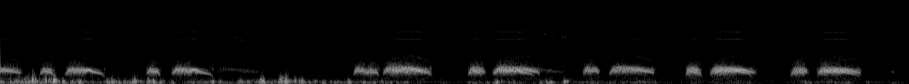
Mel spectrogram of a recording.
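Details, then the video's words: Spotted dove decoy for dove trapping, Mương Điều area of Đầm Dơi, Cà Mau, 12 March 2019: bursts of short and longer husky coos in quick sequences, with low thumping early on and a steady high whine. "BẪY CHIM CU GÁY CÀ MAU .BỔI MƯƠNG ĐIỀU"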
